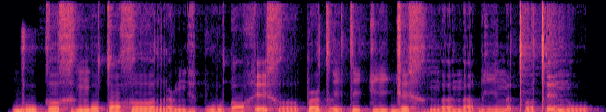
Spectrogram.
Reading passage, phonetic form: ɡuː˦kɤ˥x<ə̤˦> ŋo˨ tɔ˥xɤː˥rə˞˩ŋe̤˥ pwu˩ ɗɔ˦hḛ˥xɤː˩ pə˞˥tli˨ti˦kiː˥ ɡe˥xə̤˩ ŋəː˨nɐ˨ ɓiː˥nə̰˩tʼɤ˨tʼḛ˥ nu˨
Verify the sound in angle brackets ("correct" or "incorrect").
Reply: correct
